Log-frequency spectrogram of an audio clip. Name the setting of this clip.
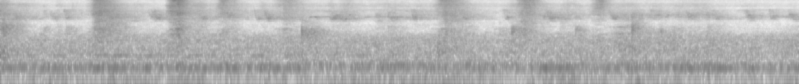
residential area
